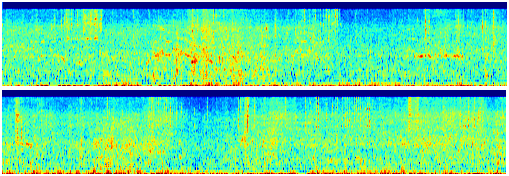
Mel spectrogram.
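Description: Wind buffeting the microphone with a heavy low rumble, over waves washing against jetty rocks.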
